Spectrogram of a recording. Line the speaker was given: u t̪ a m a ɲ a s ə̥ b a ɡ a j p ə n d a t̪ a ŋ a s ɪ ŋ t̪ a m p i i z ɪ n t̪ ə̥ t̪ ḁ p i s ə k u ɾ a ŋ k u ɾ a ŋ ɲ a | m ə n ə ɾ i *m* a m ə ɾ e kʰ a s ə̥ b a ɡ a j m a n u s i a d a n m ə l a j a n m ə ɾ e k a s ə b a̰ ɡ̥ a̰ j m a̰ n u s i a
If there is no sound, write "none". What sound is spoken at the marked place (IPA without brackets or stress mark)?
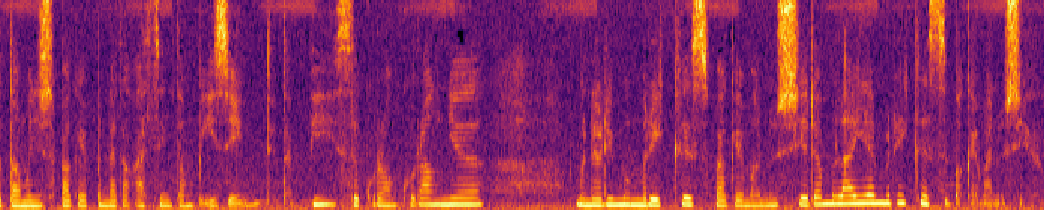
m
